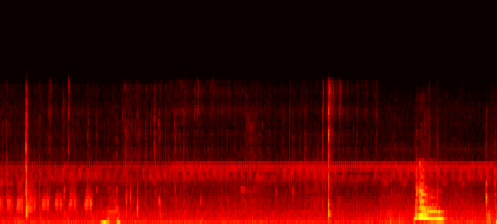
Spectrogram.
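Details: An island cat comes to a solo hilltop campsite on Gwanri-do, Gunsan, in the morning, drawn by the sound of sausages grilling. A faint arched call near the start, then one clear drawn-out falling meow near the end, over a quiet background with a few clicks.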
